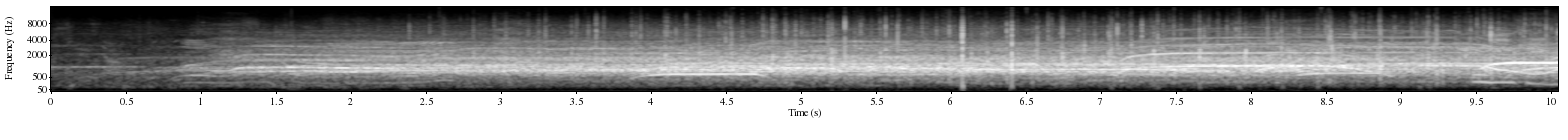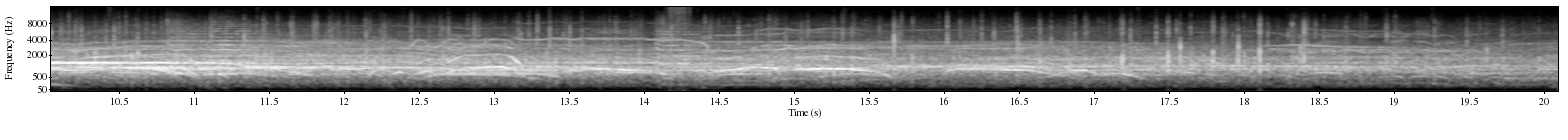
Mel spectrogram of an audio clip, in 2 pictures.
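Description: A large crowd cheers and chatters loudly in a big echoing hall.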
